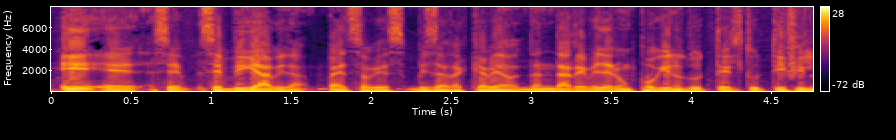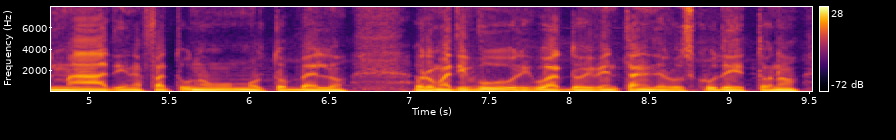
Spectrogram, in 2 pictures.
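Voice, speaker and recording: A man's voice: lowish voice, fairly even intonation, fast. A man with a Roman accent chatting casually about football as a talk show host, colloquial, repeating himself for emphasis.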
